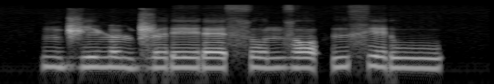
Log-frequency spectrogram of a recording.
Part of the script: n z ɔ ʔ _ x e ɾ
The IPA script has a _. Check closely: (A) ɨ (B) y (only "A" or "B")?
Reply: A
